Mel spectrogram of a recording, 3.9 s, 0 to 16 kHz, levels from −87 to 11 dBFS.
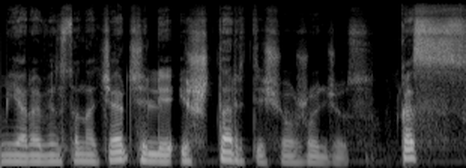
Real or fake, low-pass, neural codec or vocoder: real; 14.4 kHz; none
